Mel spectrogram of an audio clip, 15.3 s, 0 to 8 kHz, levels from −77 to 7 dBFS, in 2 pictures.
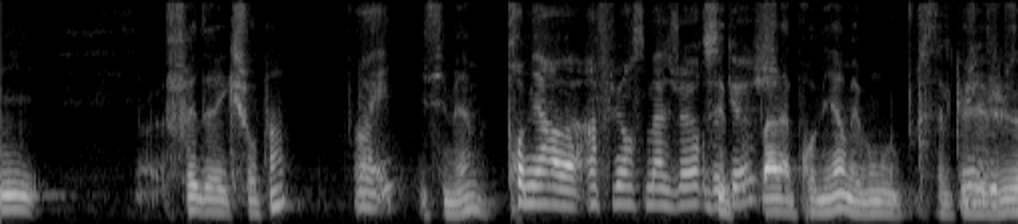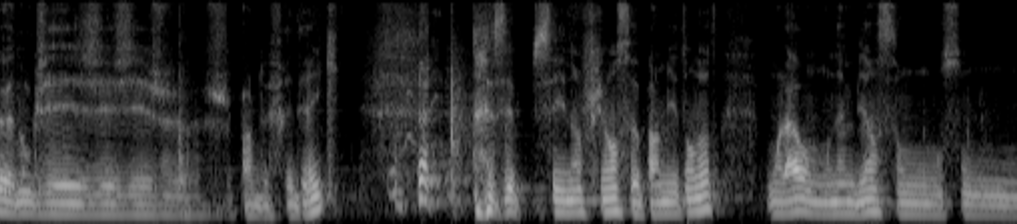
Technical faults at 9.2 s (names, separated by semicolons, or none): none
